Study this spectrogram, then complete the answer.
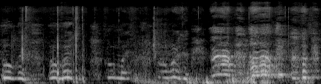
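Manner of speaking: high shrieking panic; panicked screaming. Pretend. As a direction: shriek in mock terror.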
